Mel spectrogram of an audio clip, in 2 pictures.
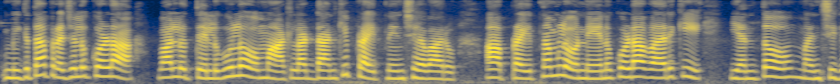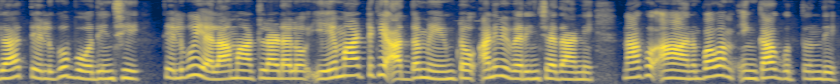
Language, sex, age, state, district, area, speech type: Telugu, female, 45-60, Andhra Pradesh, Kakinada, urban, spontaneous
